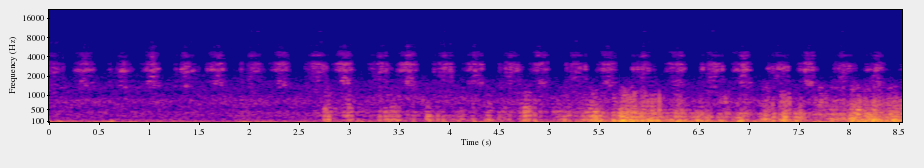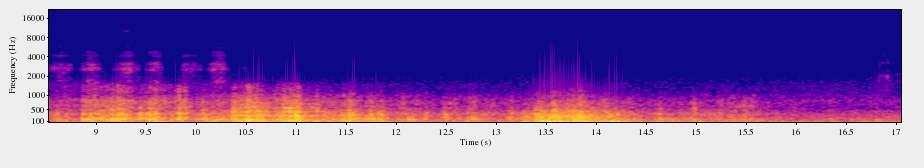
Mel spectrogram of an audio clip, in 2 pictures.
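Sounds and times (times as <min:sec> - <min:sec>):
thunder rolling: 0:02.7 - 0:15.7.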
